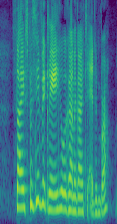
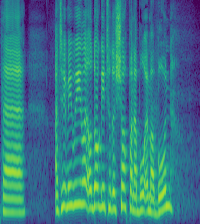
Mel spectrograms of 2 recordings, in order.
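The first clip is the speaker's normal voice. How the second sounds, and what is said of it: Put-on Scottish accent. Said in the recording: “Can you do a Scottish accent? ... That's the only accent. ... I can do in Scottish. ... that's my best.”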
